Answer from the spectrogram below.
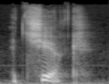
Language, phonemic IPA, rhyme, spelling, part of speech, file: Swedish, /ɕøːk/, -øːk, kök, noun, Sv-kök.ogg
- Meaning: 1. a kitchen 2. a cuisine 3. a portable cooking apparatus, a stove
